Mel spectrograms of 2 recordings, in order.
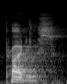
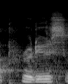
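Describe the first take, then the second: First: Produce said as PRO-duce; stress on first syllable. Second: Produce said as pro-DUCE; stress on second syllable. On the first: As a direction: produce with the weight on pro-, the noun. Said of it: "Emphasis on first syllable". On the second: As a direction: produce with the weight on -duce, the verb. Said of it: "Emphasis on second syllable". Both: Shown as a demonstration.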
